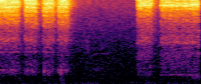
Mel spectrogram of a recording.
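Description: Hand-pump pressure sprayer misting water, a hiss in quick, regular pulses that stops briefly about a second in and then starts again.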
